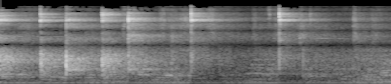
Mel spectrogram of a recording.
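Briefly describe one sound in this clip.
A table tennis ball clicks back and forth on a table and paddles.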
